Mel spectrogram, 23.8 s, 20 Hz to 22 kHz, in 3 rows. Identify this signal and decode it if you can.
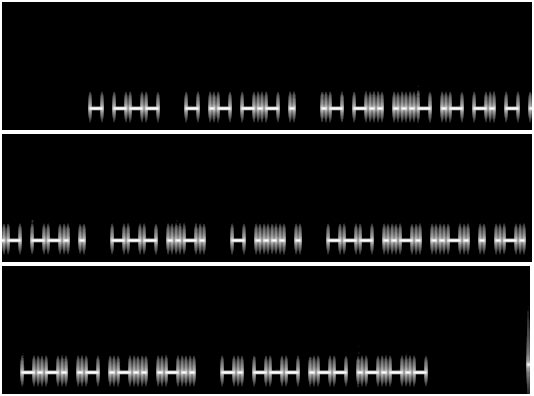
Morse code, heard as a keyed tone, about 20 wpm, 700 Hz. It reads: TO TAKE ADVANTAGE OF THE OFFER CALL NOW.
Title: Sentences with 4-Word Phrases - Spoken Beginning - 20wpm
